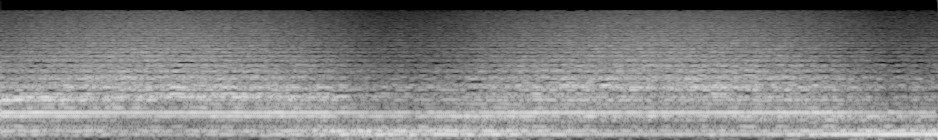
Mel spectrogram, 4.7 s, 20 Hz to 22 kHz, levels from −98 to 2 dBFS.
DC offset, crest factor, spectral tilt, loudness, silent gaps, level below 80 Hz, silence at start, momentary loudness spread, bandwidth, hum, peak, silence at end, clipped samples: under 0.1%; 12 dB; -4.5 dB/octave; -14 LUFS; none; -44 dBFS; 0 s; 3 LU; 16 kHz; none; -2 dBFS; 0 s; under 0.1%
